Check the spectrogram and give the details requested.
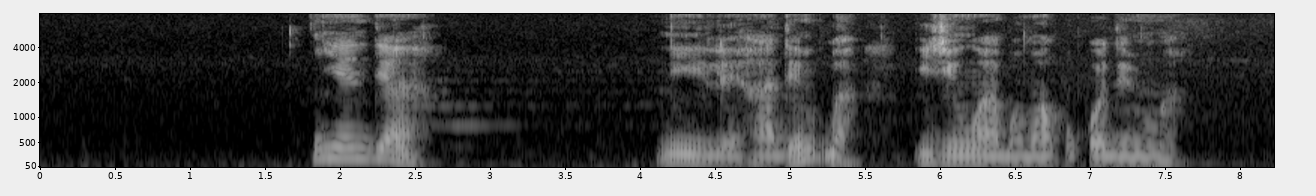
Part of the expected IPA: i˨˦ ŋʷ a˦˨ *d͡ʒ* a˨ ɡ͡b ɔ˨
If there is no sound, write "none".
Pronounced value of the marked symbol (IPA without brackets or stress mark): none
